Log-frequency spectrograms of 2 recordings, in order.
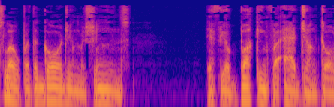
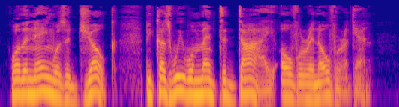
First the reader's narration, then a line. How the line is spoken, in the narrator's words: he said bitterly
